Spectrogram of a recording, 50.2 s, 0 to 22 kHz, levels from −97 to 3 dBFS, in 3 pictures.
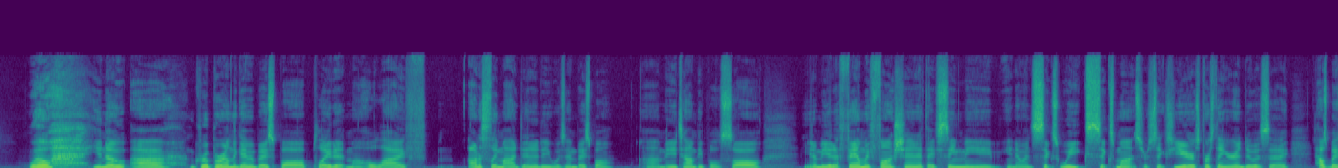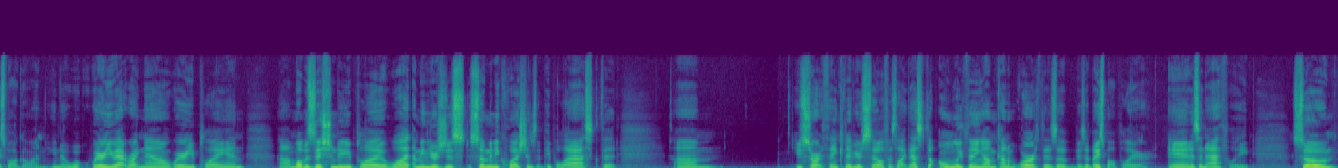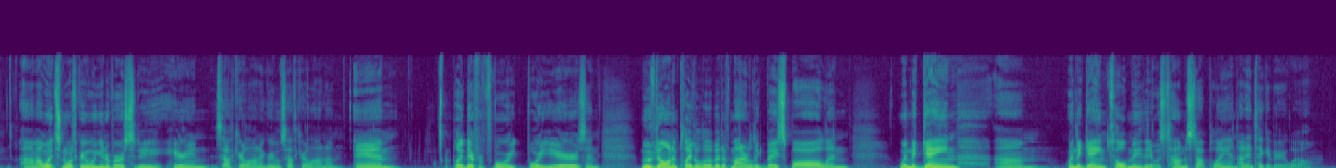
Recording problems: none

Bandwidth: 14.5 kHz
